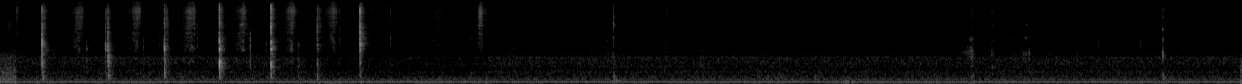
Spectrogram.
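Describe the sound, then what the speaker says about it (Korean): Tarot cards drawn from a deck: a quick run of crisp shuffling clicks and card snaps early on, then sparse faint taps over a quiet low hum, close and soft with no speech. "마지막으로 히든 카드 한 장 더 뽑아보도록 하겠습니다"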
